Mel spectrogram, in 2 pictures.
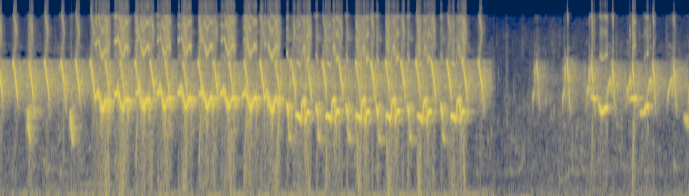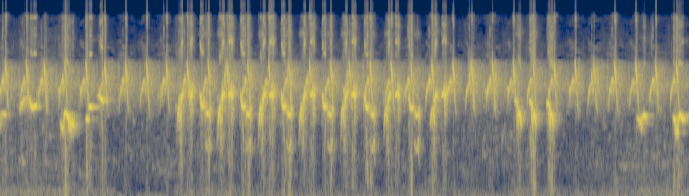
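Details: Bar-winged prinia and yellow-vented bulbul together: a fast, high rattling trill over chattering notes, a sudden silence near four seconds, then lively buzzy phrases return.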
